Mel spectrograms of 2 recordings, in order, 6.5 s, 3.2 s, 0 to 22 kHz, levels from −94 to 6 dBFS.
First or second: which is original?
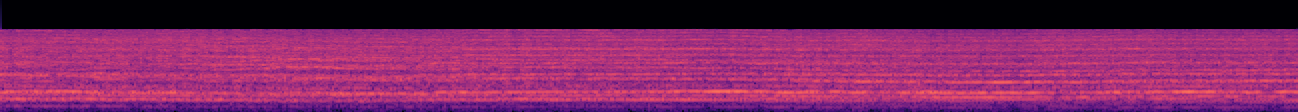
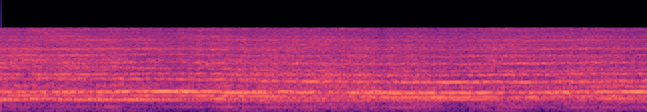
first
